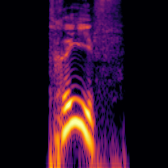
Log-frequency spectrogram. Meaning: 1. singular imperative of triefen 2. first-person singular present of triefen
- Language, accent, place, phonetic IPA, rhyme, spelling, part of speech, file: German, Germany, Berlin, [tʁiːf], -iːf, trief, verb, De-trief.ogg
